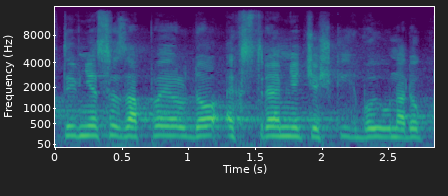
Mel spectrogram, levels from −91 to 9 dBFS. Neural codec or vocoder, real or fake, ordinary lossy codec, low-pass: none; real; AAC, 64 kbps; 14.4 kHz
